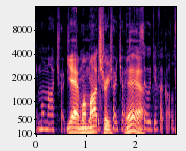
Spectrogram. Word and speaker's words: Montmartre: you got an audio tour through Montmartre and the Yes.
